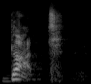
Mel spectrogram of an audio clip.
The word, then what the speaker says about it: Gott: And Gott, right, is how it's pronounced.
